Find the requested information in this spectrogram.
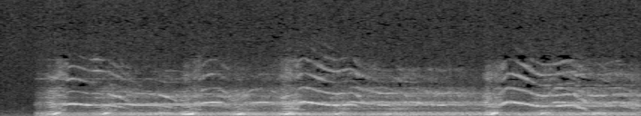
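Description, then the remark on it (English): A string of warbling, dolphin-like whistles that sweep up and down in pitch, loud, running for several seconds with soft pulsing blips underneath and no voices; an item separator sound on an audio magazine tape. “That dolphin-type sound, by the way, is designed to be an item separator and help you to either find or skip over articles on the magazine tape.”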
